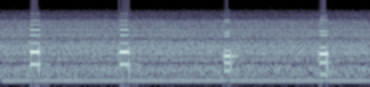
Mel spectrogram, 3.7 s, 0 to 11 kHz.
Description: DTMF, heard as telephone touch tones, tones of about 80 ms, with hum. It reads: 6 6 7 8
